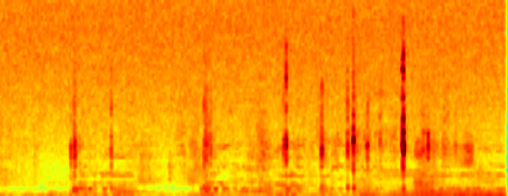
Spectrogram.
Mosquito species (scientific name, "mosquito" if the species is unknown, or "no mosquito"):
Anopheles funestus s.l.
